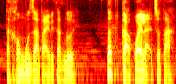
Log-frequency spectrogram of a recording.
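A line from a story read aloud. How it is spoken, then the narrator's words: Cold snort, then shout. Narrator (Vietnamese): Tiểu Thất hừ lạnh một tiếng quát lên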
